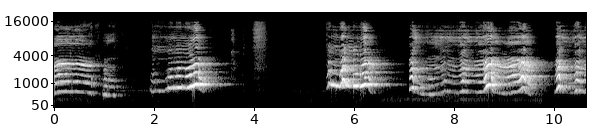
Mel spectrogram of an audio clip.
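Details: Two six-month-old Tibetan Terriers, Alfie and Belle, arguing; Alfie whines and complains while Belle objects. Bursts of high, wavering whines and yelps rise and fall in pitch, separated by short silences.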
